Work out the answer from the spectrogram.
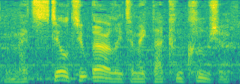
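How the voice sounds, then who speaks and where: An actor playing a calm, shrewd young male clan head in a game, speaking in a measured, persuasive way. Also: on the low side, over music, close to an everyday voice.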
